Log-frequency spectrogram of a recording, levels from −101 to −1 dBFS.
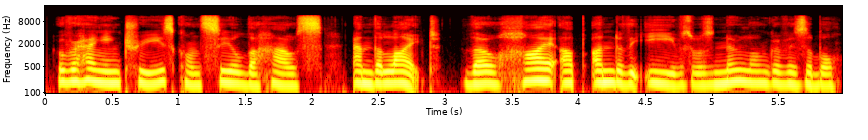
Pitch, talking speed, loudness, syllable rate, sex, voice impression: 180 Hz, 180 wpm, -21 LUFS, 5.4 syllables/s, female, feminine, middle-aged, tensed, powerful, hard, clear, slightly fluent, intellectual, slightly calm, strict, sharp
